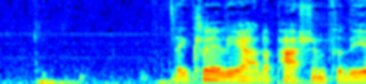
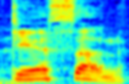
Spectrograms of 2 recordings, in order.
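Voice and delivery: laughing; 6 semitones higher, 8 dB louder than usual. Retold or imitated. Reading mum's letter aloud.

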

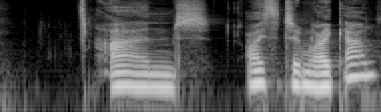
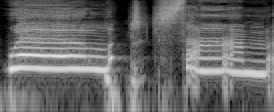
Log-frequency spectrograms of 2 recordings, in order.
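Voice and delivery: hesitant staffer. Retold or imitated.

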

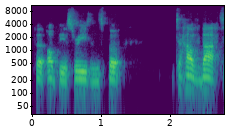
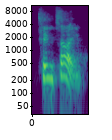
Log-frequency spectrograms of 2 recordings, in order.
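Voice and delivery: surprised laugh; 12 semitones higher, 3 dB louder than usual. Real, not acted.

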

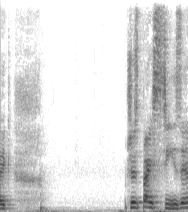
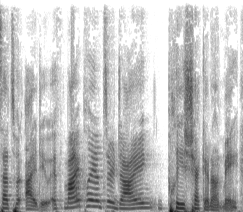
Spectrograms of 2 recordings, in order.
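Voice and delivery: ordinary delivery

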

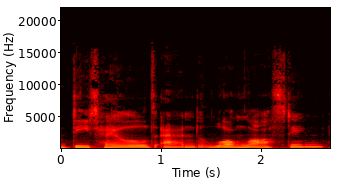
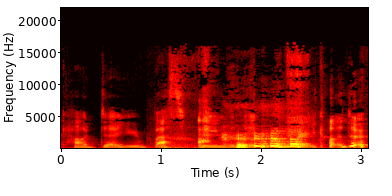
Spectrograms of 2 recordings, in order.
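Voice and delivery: loud laughing mock outrage; playfully scandalised; 2 semitones higher, 15 dB louder than usual. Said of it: "She's like".

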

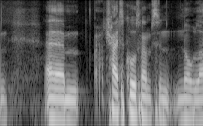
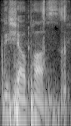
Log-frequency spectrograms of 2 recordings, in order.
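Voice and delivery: usual speaking voice

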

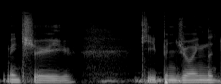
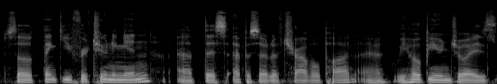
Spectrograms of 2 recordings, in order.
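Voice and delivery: ordinary talk, nothing marked

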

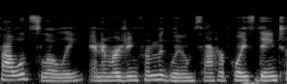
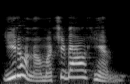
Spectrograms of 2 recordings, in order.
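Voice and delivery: raised, louder, sharp reply; sharp retort; 5 semitones higher, 7 dB louder than usual. A narrator's reading. Benson correcting the girl about Wilfred, sharply. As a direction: cut her off sharply. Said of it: "said the other sharply".

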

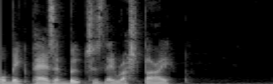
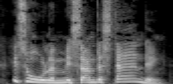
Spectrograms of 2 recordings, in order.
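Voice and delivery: placating; 12 semitones higher, 9 dB louder than usual. Acted. Malden placating police.

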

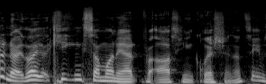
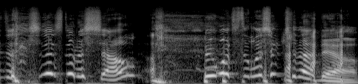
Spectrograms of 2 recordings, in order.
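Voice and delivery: laughing; 5 dB louder, slower than usual. Real, not acted. Laughing at the terrible ad.

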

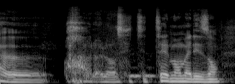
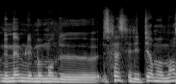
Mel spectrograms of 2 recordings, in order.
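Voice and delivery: ordinary talk, nothing marked

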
